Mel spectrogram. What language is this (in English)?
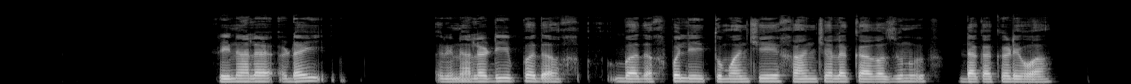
Pashto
